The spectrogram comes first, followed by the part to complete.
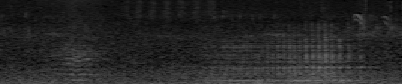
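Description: Faint buzzing of a flying insect: a low, steady hum that grows louder in the second half.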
